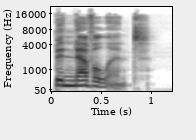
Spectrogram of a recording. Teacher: Four syllables with the stress on the second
